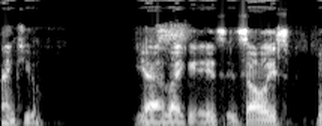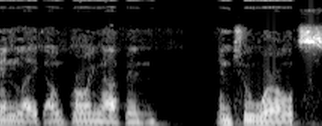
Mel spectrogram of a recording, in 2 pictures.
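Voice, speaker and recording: Slow-paced and fairly low in pitch, a man speaks with a slight American accent and a dark, mellow tone. His pitch varies in an ordinary way, and he leaves long, frequent pauses. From United States. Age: 20s. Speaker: Navy veteran, podcast guest. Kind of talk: interview. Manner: many fillers and repetitions.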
